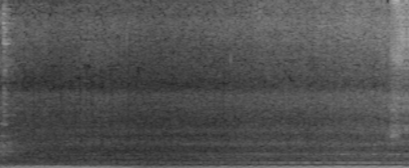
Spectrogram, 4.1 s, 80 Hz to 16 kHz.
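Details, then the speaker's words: Turbocharged Xterra-engined dune buggy with T3/T4 turbo, after a new injector was fitted: low even rumble with steady beat, no stumbles or misses; smooth idle on all cylinders, slight harmonics possibly from a stripper cap. "just so smooth I did get that new injector put in that I was waiting from Rock Auto and it made a world of a [Music] difference this a smooth idle"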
